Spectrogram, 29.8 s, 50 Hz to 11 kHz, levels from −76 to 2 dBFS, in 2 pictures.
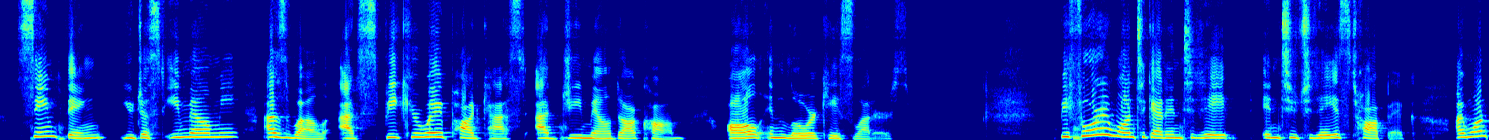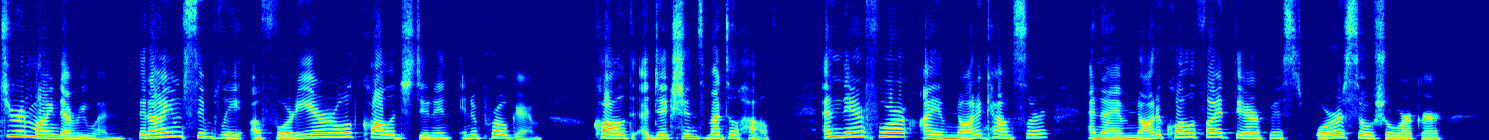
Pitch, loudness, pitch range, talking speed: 240 Hz, -20 LUFS, 210-300 Hz, 130 wpm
